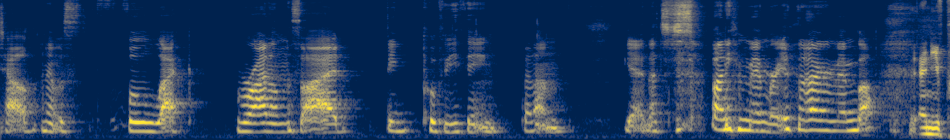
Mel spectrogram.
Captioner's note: laughing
